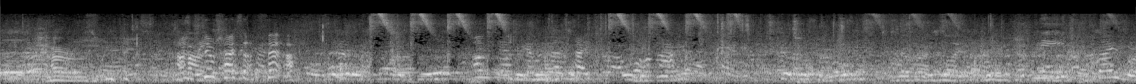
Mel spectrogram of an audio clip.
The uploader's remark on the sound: Extracts from The Letchworth Garden City, Food & Garden Festival. I also play in a little snippet from the annual Jackmans Fun Day.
